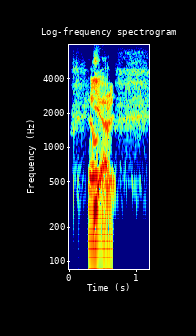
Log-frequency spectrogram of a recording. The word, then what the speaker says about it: Eldritch: Eldritch. Yeah, Eldritch.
